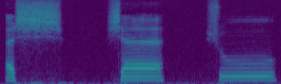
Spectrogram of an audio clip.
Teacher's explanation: la seule différence c'est que l'espace entre la langue et le palais dur reste ouvert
